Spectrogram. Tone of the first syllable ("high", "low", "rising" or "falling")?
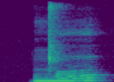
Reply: rising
